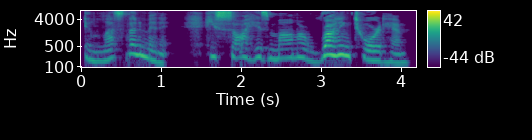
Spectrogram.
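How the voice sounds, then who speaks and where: A woman reading a children's story expressively, with dramatic pauses and drawn-out words. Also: medium pitch, animated, darkish tone. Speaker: storybook reader.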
